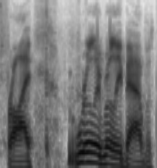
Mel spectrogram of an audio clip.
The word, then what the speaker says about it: Frey: May the current incumbent, Mayor Frey or Mayor Fry. I I somebody corrected me earlier. I think it's pronounced Fry.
